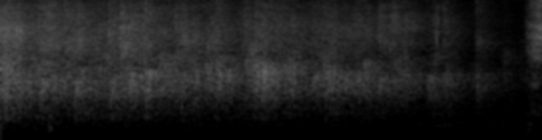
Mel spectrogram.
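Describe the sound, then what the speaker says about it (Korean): A church congregation at a youth prayer service claps together after a closing prayer. The applause is dense and sustained and fills the room, then thins toward the end as a few last claps and a faint voice come through. "우리 하나님께 영광의 박수 올려드리겠습니다."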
